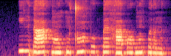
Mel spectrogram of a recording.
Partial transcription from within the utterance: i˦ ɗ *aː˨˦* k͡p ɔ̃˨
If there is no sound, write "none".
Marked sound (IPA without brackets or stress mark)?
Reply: aː˨˦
